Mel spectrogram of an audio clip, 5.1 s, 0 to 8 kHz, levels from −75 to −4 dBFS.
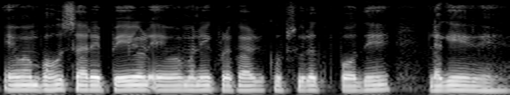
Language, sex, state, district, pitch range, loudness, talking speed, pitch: Hindi, male, Jharkhand, Ranchi, 100-105 Hz, -15 LUFS, 140 wpm, 105 Hz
